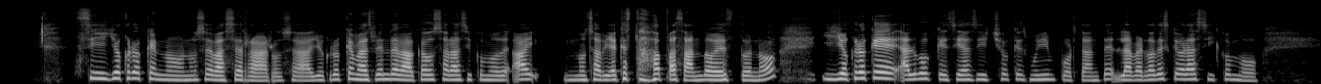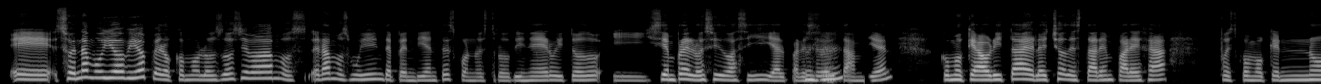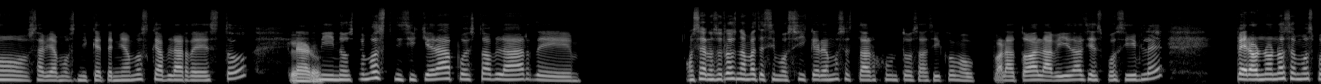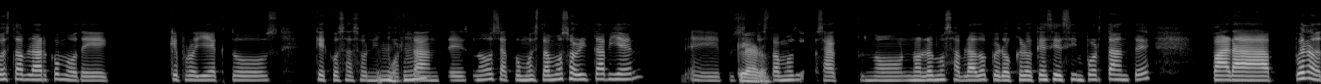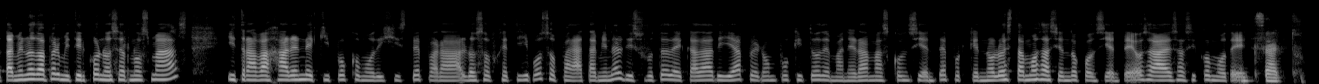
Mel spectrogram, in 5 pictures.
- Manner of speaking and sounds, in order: laughing while speaking: "estaba"
- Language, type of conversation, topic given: Spanish, advice, ¿Cómo puedo hablar con mi pareja sobre nuestras diferencias en la forma de gastar dinero?
- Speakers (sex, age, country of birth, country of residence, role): female, 30-34, Mexico, Mexico, advisor; female, 40-44, Mexico, Spain, user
